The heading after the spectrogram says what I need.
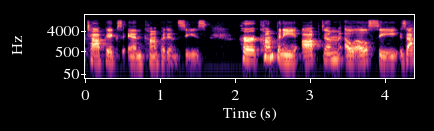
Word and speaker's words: OPTIM: Her company, OPTIM LLC, is that how you, OPTIM? Is that how you pronounce it?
